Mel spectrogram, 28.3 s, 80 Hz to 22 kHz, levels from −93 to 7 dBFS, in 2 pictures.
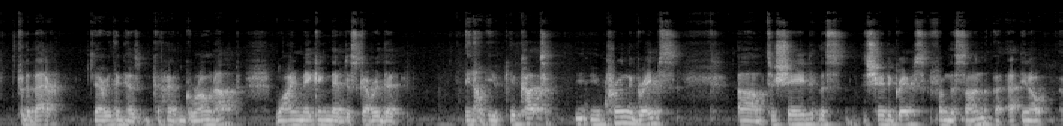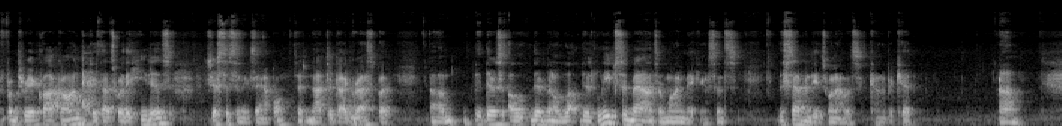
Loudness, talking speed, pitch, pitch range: -24 LUFS, 170 wpm, 110 Hz, 105-120 Hz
